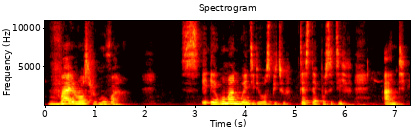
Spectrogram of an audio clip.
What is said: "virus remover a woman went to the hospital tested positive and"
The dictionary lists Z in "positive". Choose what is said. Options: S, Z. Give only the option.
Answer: S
